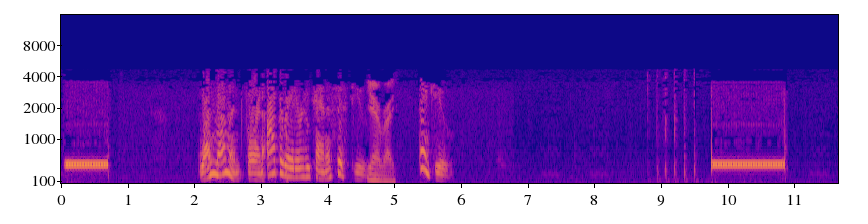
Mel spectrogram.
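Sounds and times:
steady mid-pitched telephone line tone on a long-distance call: 0.0 - 0.8, 9.8 - 11.0
speech: 2.1 - 6.0.

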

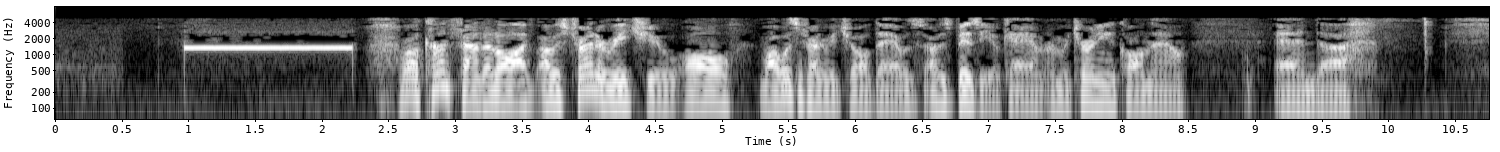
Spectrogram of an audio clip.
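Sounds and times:
steady electronic answering machine beep: 1.0 - 2.3
speech: 2.6 - 10.0.

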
